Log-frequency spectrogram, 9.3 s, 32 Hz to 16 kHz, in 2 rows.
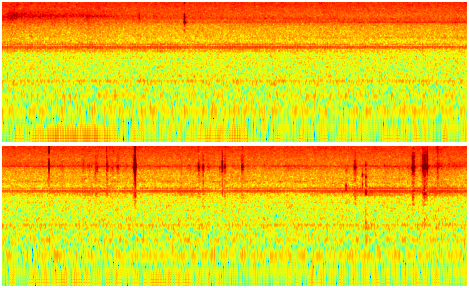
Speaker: the Transformer hum is a soft smooth 60 HZ hum not very fade far away it's a solid hum but it's not very loud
